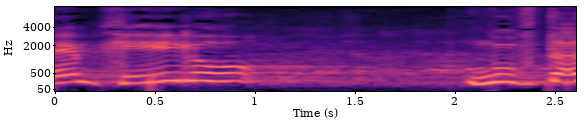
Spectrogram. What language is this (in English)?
Hebrew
